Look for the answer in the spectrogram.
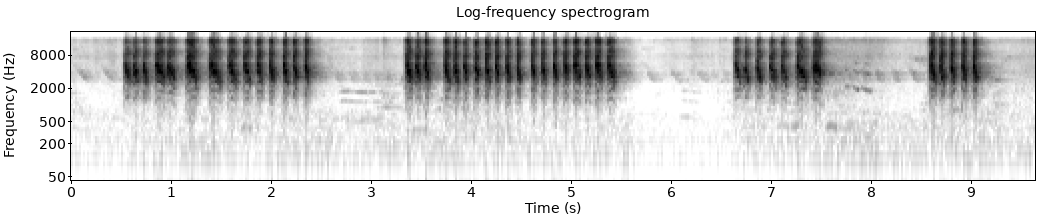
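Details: Eurasian tree sparrow 'tembakan nyerecet' tutor chatter: four bursts of fast, grating high chirps, the first two about two seconds each, followed by shorter volleys with brief silences between.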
